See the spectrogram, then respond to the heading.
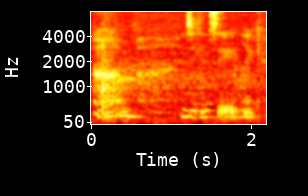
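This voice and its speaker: A woman's voice: lowish voice, animated, measured pace. Woman vlogging casually in an echoey room. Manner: informal, unscripted, trailing thoughts. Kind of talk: casual vlog chat to viewers. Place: indoors, empty apartment and lived-in home. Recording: echoey rooms with clear background noise.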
